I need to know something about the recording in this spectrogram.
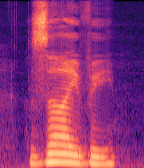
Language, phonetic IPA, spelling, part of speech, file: Ukrainian, [ˈzajʋei̯], зайвий, adjective, Uk-зайвий.ogg
- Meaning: 1. superfluous, redundant (beyond that which is needed) 2. excessive, excess 3. spare, surplus (not currently used)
